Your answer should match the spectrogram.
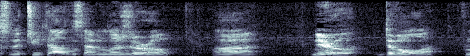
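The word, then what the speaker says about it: Nero d'Avola: new to you this is the 2007 Lazo Nero devola Nero devola also sometimes pronounced nuro diavola um everything I've seen says it should be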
